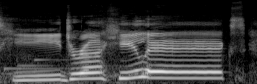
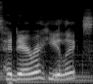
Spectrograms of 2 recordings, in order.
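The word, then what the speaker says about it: Hedera helix: Heedra helix or the correct way to say it is Hideera Helix.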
